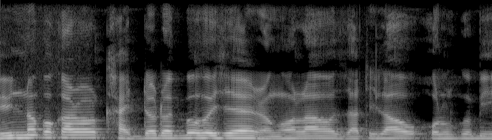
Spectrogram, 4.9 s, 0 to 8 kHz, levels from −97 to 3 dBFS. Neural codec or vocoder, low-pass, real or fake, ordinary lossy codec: none; none; real; none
